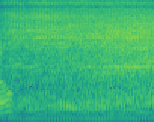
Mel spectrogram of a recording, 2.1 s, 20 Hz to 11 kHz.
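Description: Riding noise from a fixed-gear track bike on narrow 25 mm tyres rolling over paving: a steady, fast rattling rush.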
